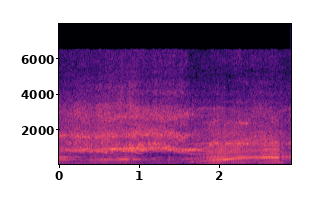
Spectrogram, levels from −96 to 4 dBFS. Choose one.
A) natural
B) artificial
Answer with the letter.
A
